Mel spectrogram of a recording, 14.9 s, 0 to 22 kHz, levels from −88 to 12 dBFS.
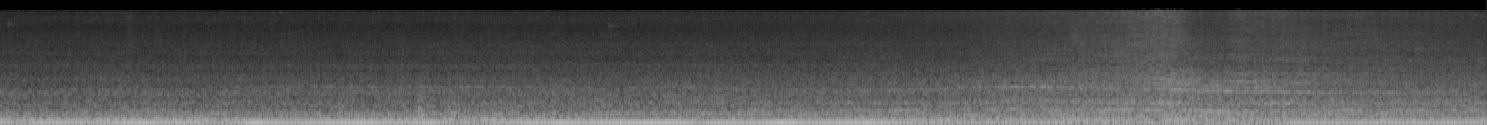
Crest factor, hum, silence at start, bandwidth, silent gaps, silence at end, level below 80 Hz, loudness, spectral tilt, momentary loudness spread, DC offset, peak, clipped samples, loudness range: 12 dB; none; 0 s; 16 kHz; none; 0 s; -28 dBFS; -29 LUFS; -6 dB/octave; 4 LU; under 0.1%; -14 dBFS; under 0.1%; 2 LU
